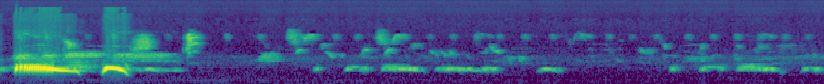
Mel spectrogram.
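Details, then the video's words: Thúc gù cooing of a spotted dove with the resonant thổ rền voice: a loud rolling coo and arched coo end a phrase, followed by softer repeated coos and faint answering calls further away. "Tiếng cu gáy thúc gù giọng thổ hay rền rền"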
